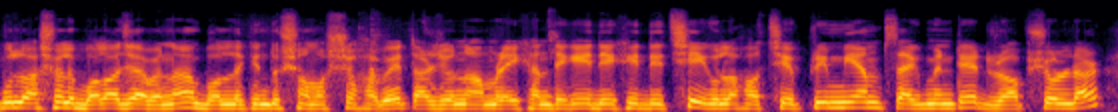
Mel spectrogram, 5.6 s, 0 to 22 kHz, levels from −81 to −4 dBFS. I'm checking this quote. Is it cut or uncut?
uncut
